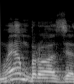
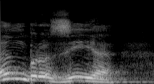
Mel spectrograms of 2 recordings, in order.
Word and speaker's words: ambrosia: doce dos deuses né a ambrosia ambrose não é a ambrosia a pronúncia do doce e aqueles seres mitológicos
